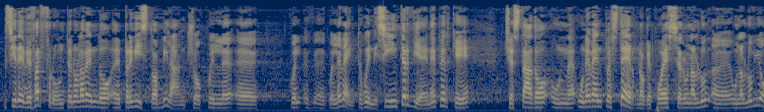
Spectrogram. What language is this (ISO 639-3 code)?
ita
